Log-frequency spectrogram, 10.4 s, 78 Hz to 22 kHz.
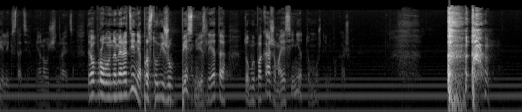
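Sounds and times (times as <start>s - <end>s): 
speech: 0.0s - 6.5s
low steady hum: 0.0s - 10.4s
loud cough into a phone receiver: 9.0s - 9.9s.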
